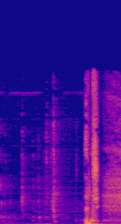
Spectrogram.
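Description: Typing on a computer keyboard: a few quick key clicks in an irregular rhythm, ending with a louder clattering burst of keystrokes.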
